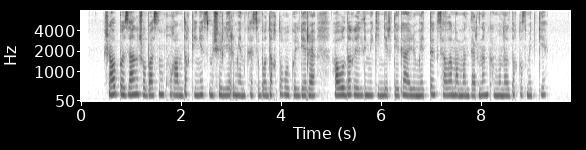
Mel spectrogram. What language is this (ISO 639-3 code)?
kaz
